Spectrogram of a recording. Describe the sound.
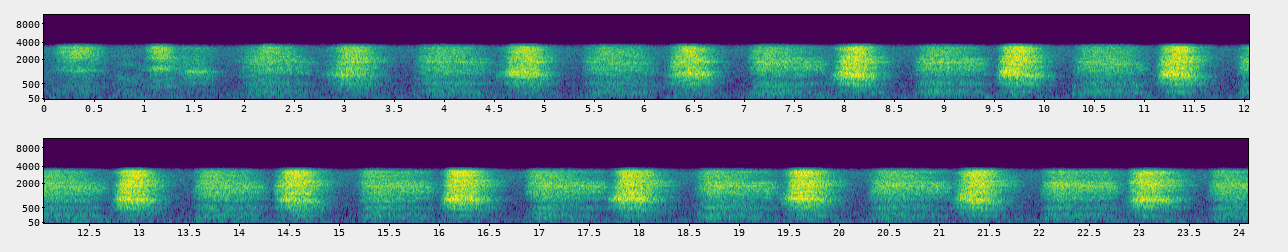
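Rhythmic breathing in and out during a yoga breathing exercise: many quick, evenly paced breaths with a nasal, snorting edge, faint and steady throughout with no talk.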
